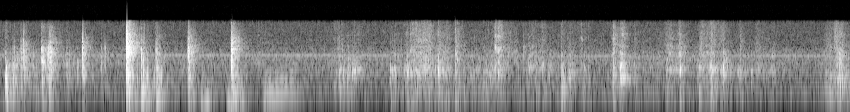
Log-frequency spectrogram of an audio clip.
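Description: Trading-card packs and cards being handled and opened: an irregular run of sharp clicks, taps and crinkles, loudest about a second in, over a faint steady high whine.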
